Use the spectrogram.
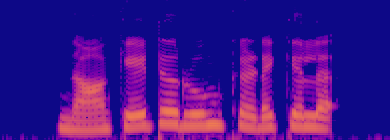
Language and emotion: Tamil, sad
